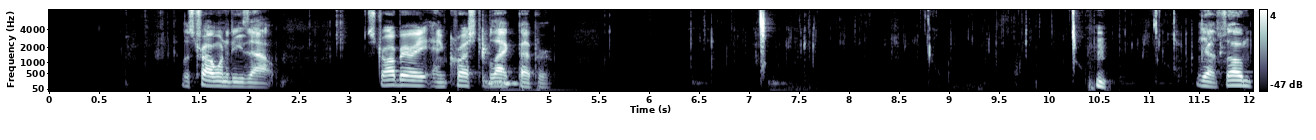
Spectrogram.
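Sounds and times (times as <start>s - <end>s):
wet mouth smacks: 6.4s - 7.7s, 8.7s - 11.4s.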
